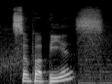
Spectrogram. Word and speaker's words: sopapillas: Sopapillas? I probably said it too much like soap, but sopapillas.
